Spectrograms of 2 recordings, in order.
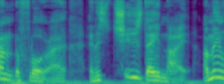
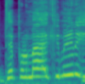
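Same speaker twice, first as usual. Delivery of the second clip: mock proclamation; 10 semitones higher, much faster than usual. Joking claim of immunity.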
